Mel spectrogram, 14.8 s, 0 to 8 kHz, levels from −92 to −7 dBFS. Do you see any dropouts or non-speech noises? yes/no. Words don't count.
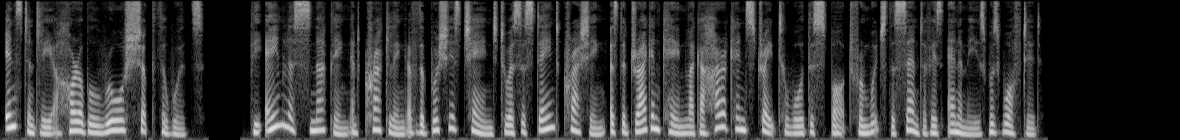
no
